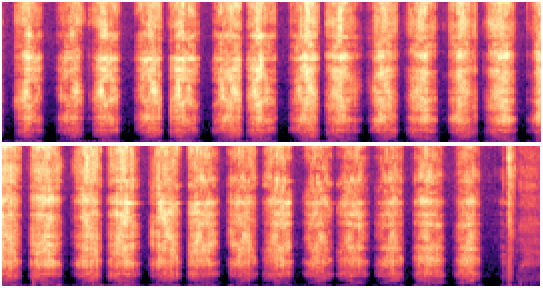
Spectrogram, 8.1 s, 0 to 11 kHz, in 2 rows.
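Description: Coarse 220-grit diamond plate of a hand-held Work Sharp Guided Field Sharpener filed back and forth along a hatchet's steel edge. It makes a steady run of short rasping strokes, about three to four a second, which stop just before the end.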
